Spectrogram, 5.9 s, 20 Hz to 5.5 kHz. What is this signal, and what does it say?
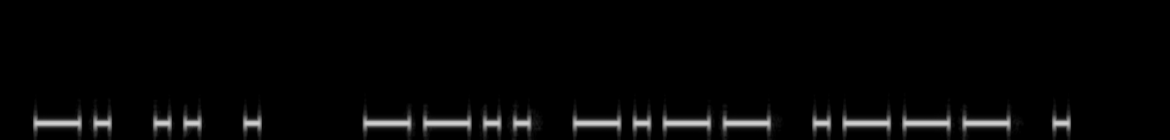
Morse code, heard as a keyed tone, about 16 wpm, 700 Hz. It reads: NIE ZYJE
